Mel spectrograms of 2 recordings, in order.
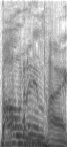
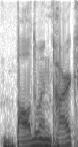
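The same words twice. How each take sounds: First: The syllables of the name are squashed together. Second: Each syllable of the name is said clearly.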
